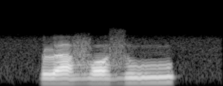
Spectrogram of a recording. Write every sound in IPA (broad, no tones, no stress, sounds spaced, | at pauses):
ɭ a v ɔ z u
